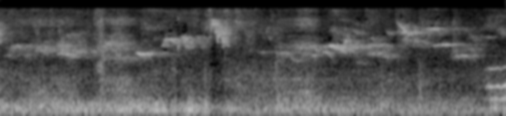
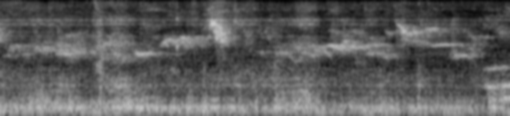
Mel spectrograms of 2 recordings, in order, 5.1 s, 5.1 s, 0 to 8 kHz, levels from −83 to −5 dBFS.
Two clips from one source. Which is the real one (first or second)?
first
